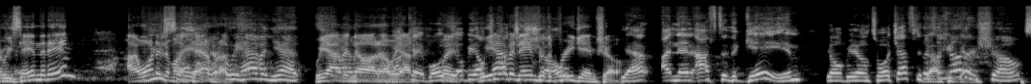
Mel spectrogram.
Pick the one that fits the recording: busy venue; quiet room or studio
busy venue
